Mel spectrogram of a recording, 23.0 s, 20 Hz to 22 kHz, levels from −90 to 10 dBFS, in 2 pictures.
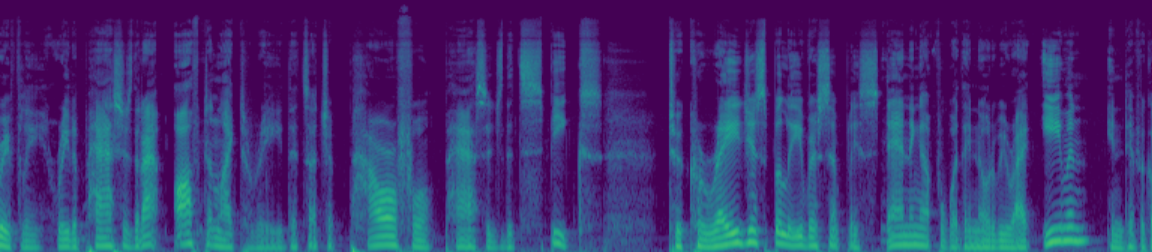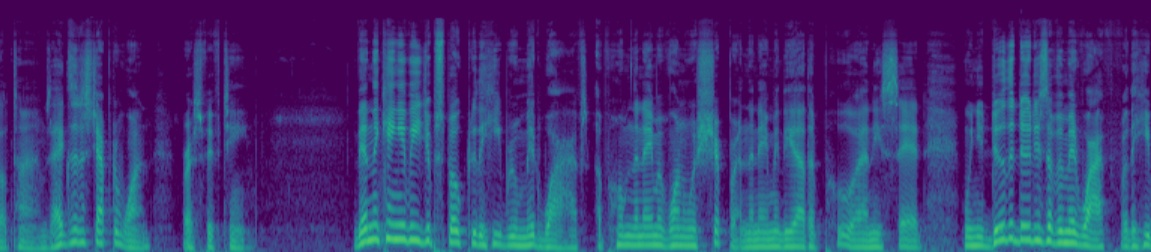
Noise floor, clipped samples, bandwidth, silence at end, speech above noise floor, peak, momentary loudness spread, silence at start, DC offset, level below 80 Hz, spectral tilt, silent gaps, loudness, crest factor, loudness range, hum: -62 dBFS; under 0.1%; 16 kHz; 0 s; 36 dB; -6 dBFS; 14 LU; 0 s; under 0.1%; -46 dBFS; -5.5 dB/octave; none; -27 LUFS; 20 dB; 6 LU; none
